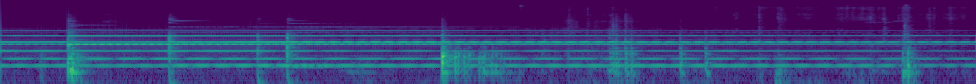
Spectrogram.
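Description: A singing bowl is struck softly, several times.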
